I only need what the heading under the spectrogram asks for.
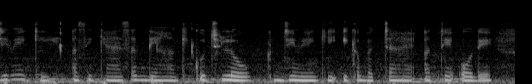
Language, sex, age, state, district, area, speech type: Punjabi, female, 18-30, Punjab, Gurdaspur, rural, spontaneous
